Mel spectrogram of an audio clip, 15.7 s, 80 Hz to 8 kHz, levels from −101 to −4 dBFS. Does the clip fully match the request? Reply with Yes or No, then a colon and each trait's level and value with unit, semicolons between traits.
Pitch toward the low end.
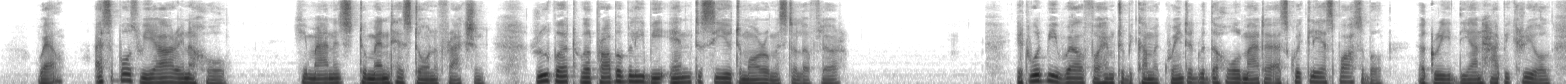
Yes: low, 110 Hz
